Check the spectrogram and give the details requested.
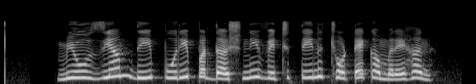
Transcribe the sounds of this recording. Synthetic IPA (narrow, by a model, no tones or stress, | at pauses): mjuːzijəmd̪iːpuːɾiːpəɾəd̪əɾʃniːʋɪt͡ʃt̪ɪnt͡ʃʰoːʈeːkəmɾeːɦən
